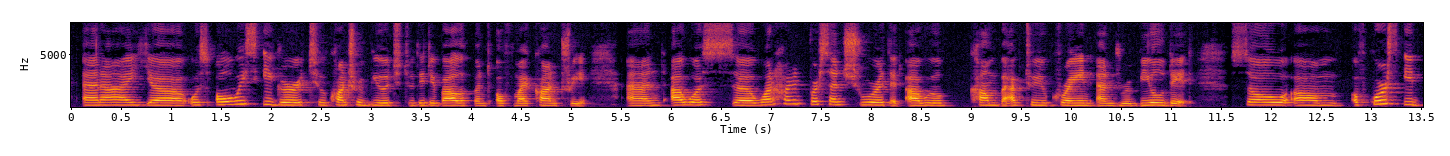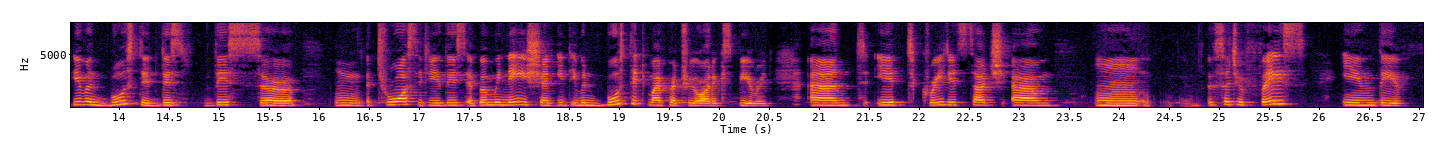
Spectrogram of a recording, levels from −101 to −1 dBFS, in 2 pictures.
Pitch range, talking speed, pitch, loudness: 225-255 Hz, 140 wpm, 240 Hz, -21 LUFS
